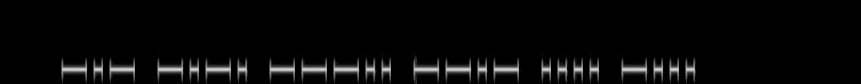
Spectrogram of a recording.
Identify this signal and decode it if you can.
Morse code, heard as a keyed tone, about 15 wpm, 700 Hz. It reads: KC8QHB
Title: USA Call Signs - 6 Characters - Repeated 3x - 15wpm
